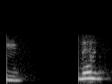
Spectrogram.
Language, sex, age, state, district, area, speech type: Tamil, female, 18-30, Tamil Nadu, Sivaganga, rural, conversation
